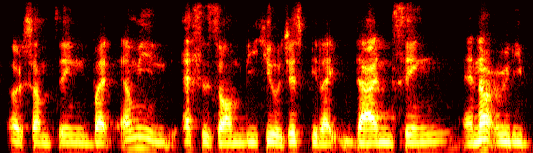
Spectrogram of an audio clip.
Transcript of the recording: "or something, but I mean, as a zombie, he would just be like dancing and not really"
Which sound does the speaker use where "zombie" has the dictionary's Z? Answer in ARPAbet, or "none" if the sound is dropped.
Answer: Z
